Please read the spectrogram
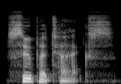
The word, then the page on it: supertax: British English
